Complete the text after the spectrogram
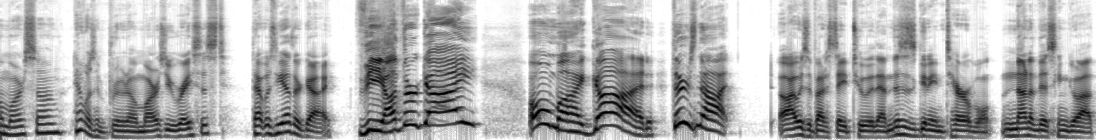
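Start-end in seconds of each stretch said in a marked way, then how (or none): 3.6-7.4 high, loud, slow gasp of disbelief; horrified surprise. Real, not acted. Host horrified at his own slip, high loud gasp. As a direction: catch yourself in an awful blunder.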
